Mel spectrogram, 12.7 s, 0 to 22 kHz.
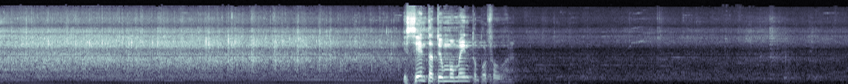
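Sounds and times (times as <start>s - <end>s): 
audience applauding at a religious service: 0.0s - 6.6s
speech: 6.1s - 7.8s.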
